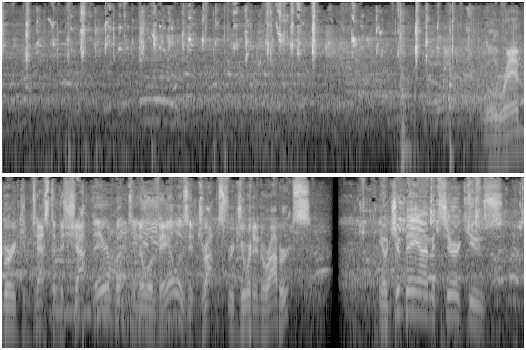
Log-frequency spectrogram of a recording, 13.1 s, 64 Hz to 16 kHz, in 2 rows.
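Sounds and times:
sneaker squeaks: 0.0 - 5.9
arena crowd noise: 0.0 - 13.0.

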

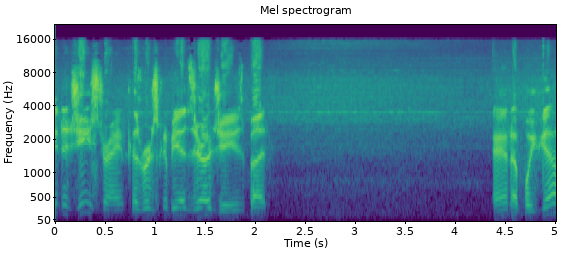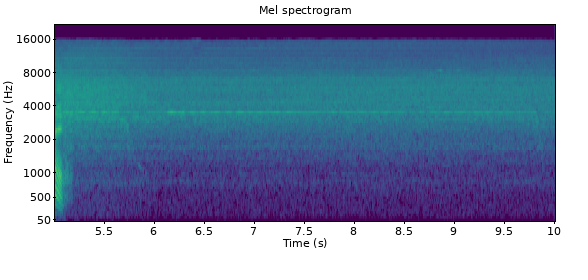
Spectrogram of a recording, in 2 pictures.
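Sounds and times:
intercom hiss: 0.0 - 2.2, 4.4 - 5.2.

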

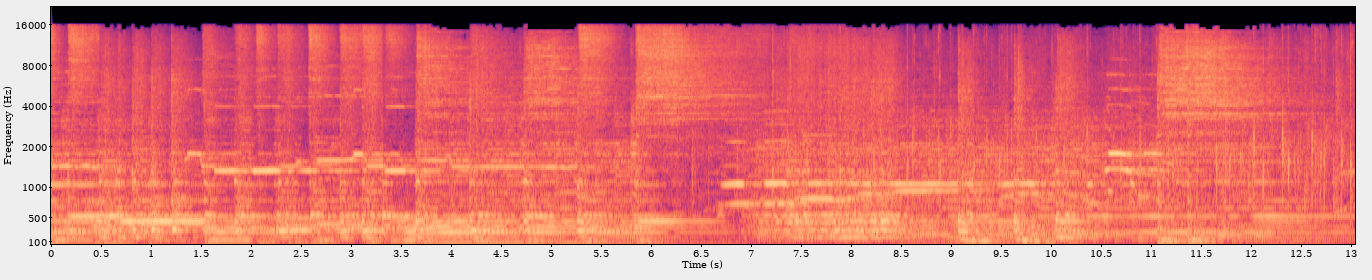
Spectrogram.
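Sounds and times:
jazz band playing: 0.0 - 13.0
flute holding long notes: 1.2 - 5.4, 6.6 - 11.2.

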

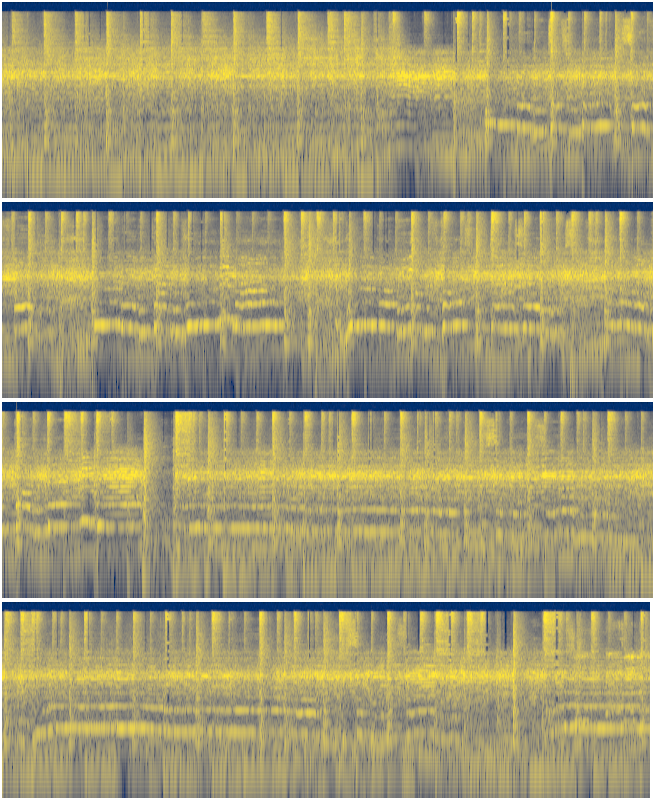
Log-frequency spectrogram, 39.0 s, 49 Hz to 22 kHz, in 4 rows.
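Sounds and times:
drum kit: 0.0 - 39.0
electric guitar: 0.0 - 39.0
person singing: 7.1 - 29.0, 29.6 - 36.6, 37.4 - 39.0.

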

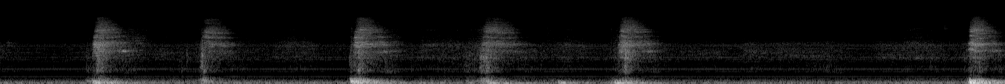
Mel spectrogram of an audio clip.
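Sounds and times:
feet thudding on floor: 3.5 - 6.6.

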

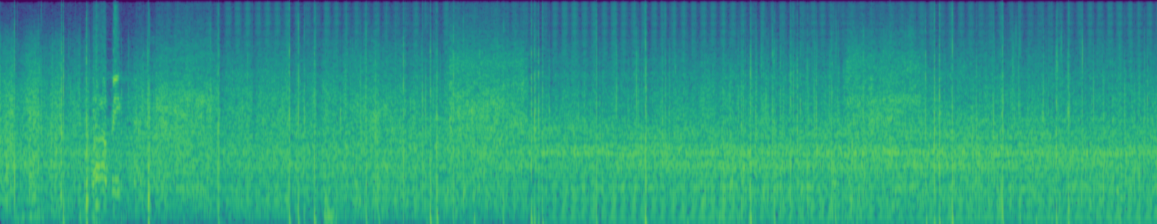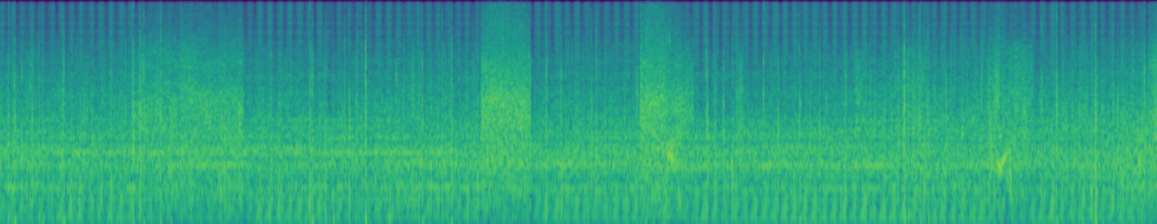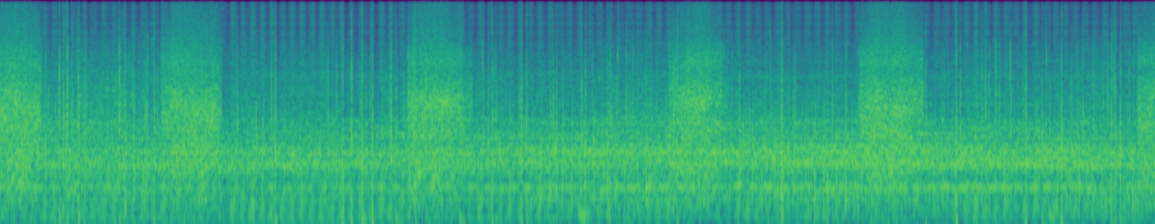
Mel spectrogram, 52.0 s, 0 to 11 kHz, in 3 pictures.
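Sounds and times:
dense crackle of clicks: 0.0 - 52.0
low machine hum: 1.6 - 52.0.

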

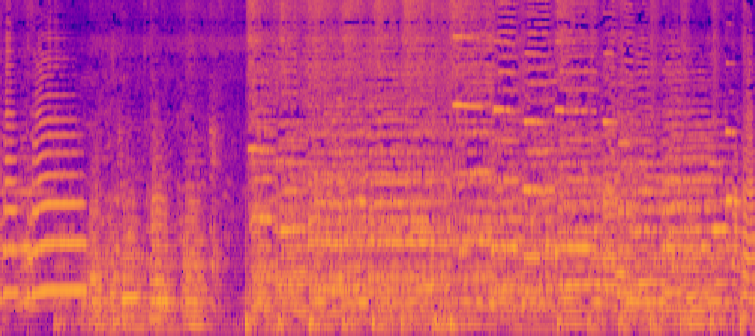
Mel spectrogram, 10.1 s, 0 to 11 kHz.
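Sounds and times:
low brass accompaniment: 0.0 - 10.0.

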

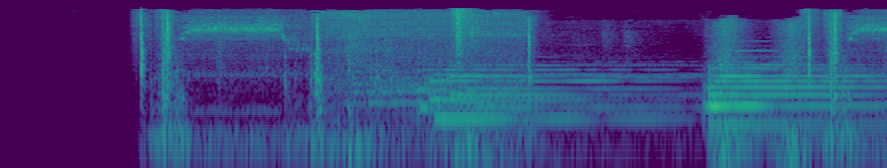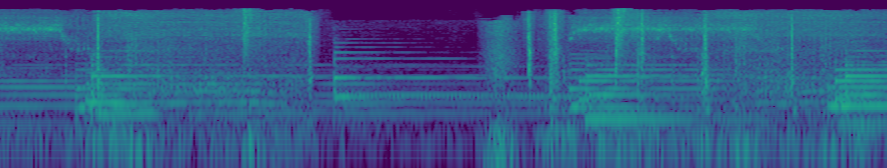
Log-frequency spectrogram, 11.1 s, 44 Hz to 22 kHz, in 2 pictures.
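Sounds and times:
low mechanical whir: 0.9 - 3.4, 9.0 - 11.0.

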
